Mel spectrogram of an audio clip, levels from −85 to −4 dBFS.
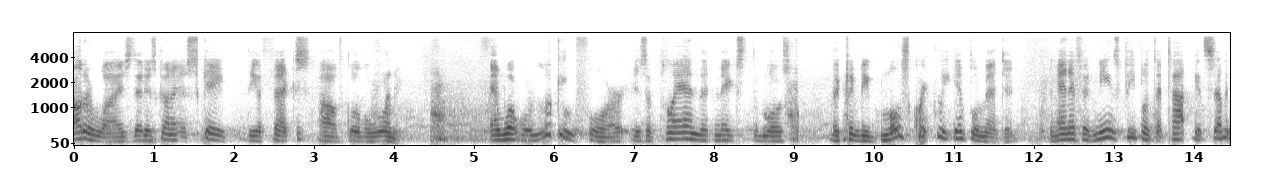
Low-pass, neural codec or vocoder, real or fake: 7.2 kHz; codec, 44.1 kHz, 2.6 kbps, DAC; fake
